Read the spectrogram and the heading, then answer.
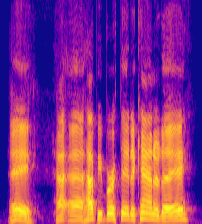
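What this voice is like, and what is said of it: Exaggerated Canadian accent. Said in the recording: “when it's Canada Day, my true accent comes out, eh?”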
